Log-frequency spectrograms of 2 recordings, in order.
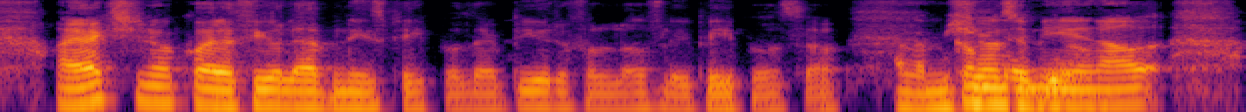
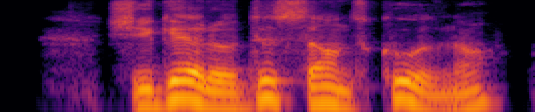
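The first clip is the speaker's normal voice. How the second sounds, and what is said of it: Put-on Lebanese accent. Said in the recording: “What accent was that? ... I do my Lebanese accent a lot recently.”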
